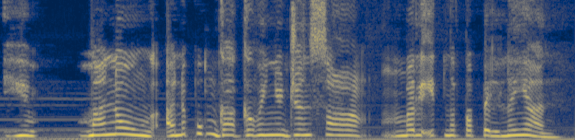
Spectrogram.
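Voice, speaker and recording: A woman's voice: high voice, normal speed, faint music behind, close to an everyday voice. An actress with a Filipino accent playing a young woman, an outspoken and suspicious loyal friend, in a radio drama. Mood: curious, uneasy.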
